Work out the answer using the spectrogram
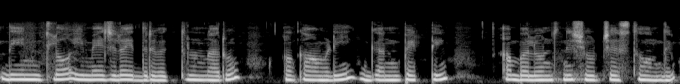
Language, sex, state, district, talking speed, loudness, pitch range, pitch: Telugu, female, Andhra Pradesh, Manyam, 150 wpm, -13 LUFS, 205-230 Hz, 215 Hz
